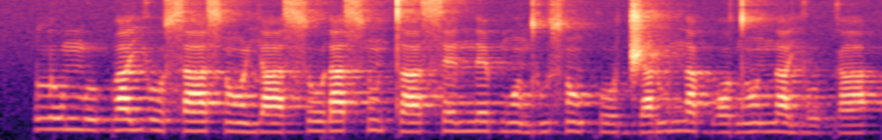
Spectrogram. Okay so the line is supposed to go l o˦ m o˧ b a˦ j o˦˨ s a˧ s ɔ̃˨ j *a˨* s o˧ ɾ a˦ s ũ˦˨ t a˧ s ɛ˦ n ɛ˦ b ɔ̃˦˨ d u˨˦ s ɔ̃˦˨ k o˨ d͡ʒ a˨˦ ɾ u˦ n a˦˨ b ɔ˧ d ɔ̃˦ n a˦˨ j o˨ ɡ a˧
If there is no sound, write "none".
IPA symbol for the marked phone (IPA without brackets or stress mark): a˨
